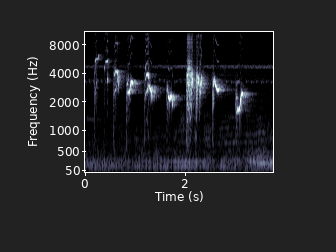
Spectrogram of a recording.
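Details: Greater green leafbird, sung to make other leafbirds respond and join in: a varied string of about ten notes, mostly clear falling slurs, broken by one harsh, buzzy burst near the middle.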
